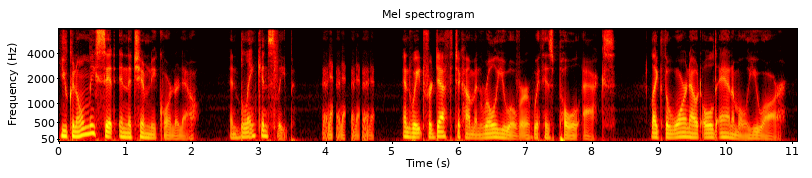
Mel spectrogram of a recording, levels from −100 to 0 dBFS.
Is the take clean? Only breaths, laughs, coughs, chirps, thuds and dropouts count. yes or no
no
